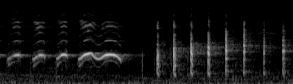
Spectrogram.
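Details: Pet rose-ringed parakeet talking: a run of wavy, whistled, speech-like notes rising and falling, followed by a steady series of about ten sharp clicks.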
